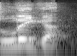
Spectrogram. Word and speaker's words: Liga Privada: to pronounce it out liga provada flying pig liga pravada flying pig i say ligger he's saying it's liga liga privada liga privata your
